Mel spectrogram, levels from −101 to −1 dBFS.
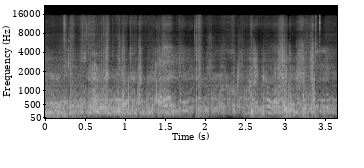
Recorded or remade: remade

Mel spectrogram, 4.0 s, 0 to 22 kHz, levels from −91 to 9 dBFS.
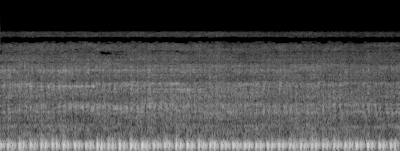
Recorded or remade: remade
